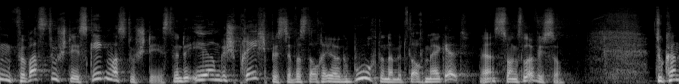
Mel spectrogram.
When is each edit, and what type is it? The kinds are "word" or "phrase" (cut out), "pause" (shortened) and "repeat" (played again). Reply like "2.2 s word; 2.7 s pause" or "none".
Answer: 4.1 s word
